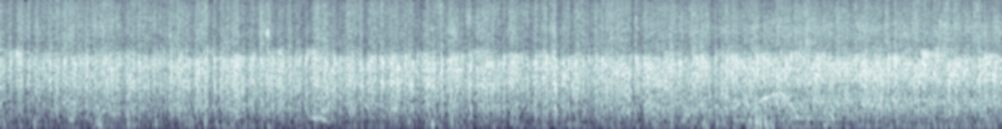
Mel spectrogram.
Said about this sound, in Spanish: Un aplauso para su memoria.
